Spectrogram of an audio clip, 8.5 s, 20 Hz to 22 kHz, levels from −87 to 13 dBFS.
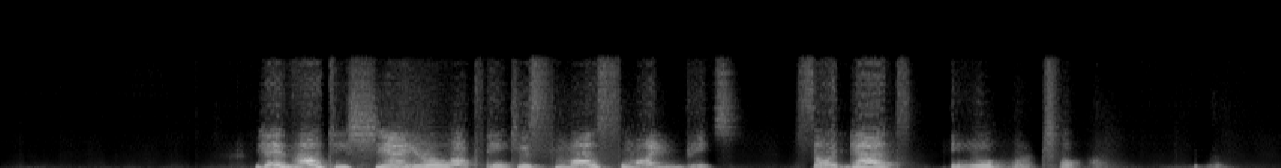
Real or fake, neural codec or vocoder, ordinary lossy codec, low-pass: fake; codec, 44.1 kHz, 0.9 kbps, DAC; none; 14.4 kHz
